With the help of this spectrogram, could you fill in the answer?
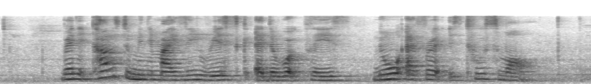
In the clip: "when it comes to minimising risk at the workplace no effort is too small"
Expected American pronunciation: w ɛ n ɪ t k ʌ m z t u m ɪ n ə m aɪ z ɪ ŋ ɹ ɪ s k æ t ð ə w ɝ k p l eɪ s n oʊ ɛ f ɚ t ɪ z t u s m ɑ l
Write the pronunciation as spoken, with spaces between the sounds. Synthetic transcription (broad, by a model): w ɛ n ɪ t k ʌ m s t u m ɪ n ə m aɪ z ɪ ŋ ɹ ɪ s k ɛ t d ə w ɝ k p l eɪ s n oʊ ɛ f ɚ t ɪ s t u s m ɑ l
